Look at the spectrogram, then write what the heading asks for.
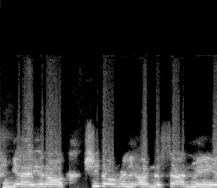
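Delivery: very high, put-on Jamaican accent. Retelling what a Jamaican man said about dating in the Philippines, imitating a Jamaican accent. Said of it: "listening to this Jamaican dude one time".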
